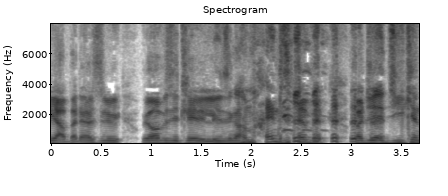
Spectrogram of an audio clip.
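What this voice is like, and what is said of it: Usual voice. Nothing is said of it.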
